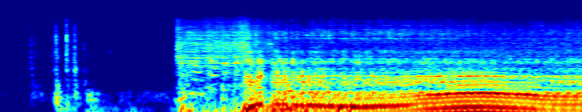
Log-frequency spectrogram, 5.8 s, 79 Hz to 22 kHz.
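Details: BMW E46 328i with an M52TU inline-six, first start after installing budget headers with the air pump blocked off and two stock resonators: a few clicks, then it settles into a smooth, even, deeper idle with no ticks or leaks. Sounds healthy.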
